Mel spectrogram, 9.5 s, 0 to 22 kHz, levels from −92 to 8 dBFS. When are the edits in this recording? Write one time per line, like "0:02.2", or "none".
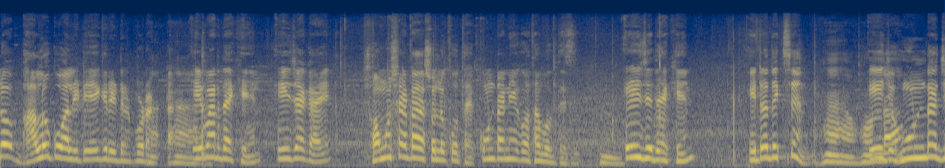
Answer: none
